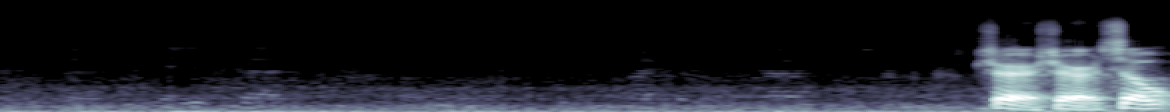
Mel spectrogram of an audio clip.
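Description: A man speaks into a microphone in a large room, quietly at first and then much louder.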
